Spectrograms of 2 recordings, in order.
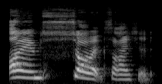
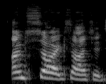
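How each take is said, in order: First: I am so excited said slowly, each word spaced out; slow, spaced-out excitement. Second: Said in the usual way. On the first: Real, not acted. Vlogger to viewers, spelling out her joy, slowly.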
